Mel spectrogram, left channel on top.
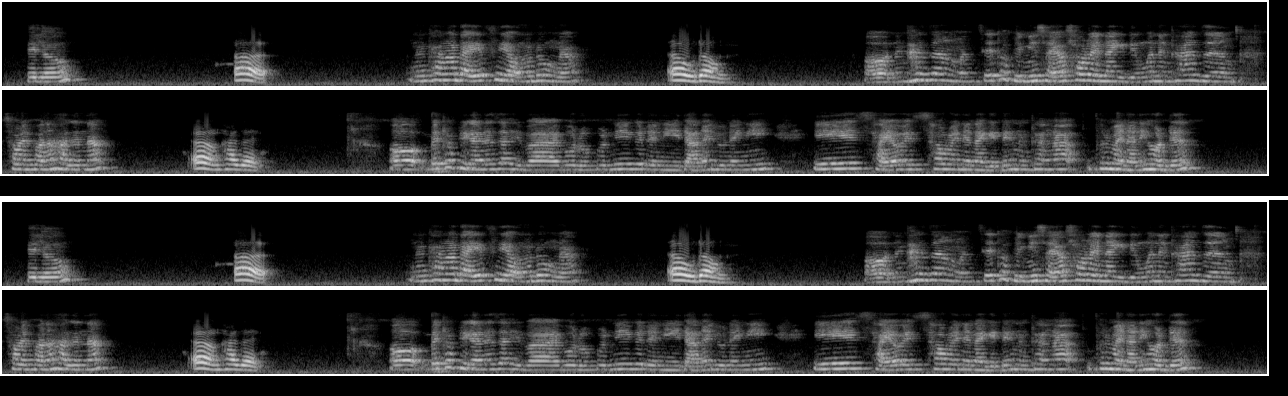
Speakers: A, on the left; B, on the right.
A: हेलौ
B: हो
A: नोंथांङा दायो फ्रियावनो दंना?
B: औ दं।
A: अ नोंथांजों आं मोनसे टपिकनि सायाव सावरायनो नागिरदोंमोन नोंथांंजों सावरायफानो हागोन। हागोन ना?
B: ओं हागोन।
A: <inaudible> अ बे टपिकआनो जाहैबाय बर'फोरनि गोदोनि दानाय लुनायनि इ सायाव सावरायनो नागिरदों नोंथांङा फोरमायनानै हरदो।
